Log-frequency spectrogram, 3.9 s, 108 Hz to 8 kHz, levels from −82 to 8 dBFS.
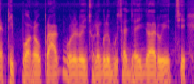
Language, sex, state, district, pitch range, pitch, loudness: Bengali, male, West Bengal, Dakshin Dinajpur, 90-95 Hz, 95 Hz, -17 LUFS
